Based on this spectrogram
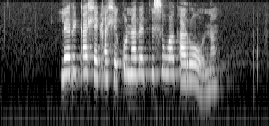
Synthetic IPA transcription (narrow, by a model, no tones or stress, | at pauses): lerikaɬɛkaɬɛkunaβetisiwakarɔːna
